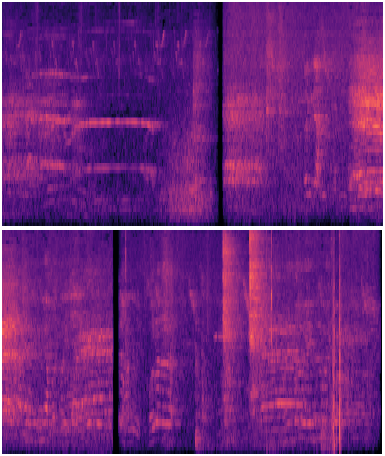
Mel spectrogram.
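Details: Feeding time at Zaahi Goat Farm in Virar, Mumbai, where goats are boarded: strained, quavering bleats from several animals rise and fall between brief breaks, mixed with clattering, scattered background noise and a sharp knock near the end.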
